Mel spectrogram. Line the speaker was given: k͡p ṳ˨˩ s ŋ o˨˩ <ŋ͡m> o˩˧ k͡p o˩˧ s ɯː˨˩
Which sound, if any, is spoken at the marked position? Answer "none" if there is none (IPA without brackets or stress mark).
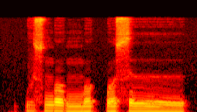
ŋ͡m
